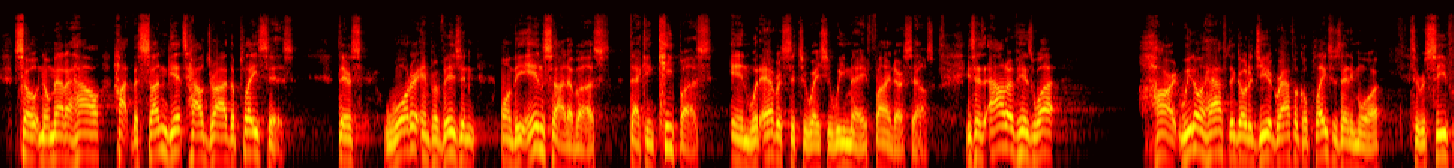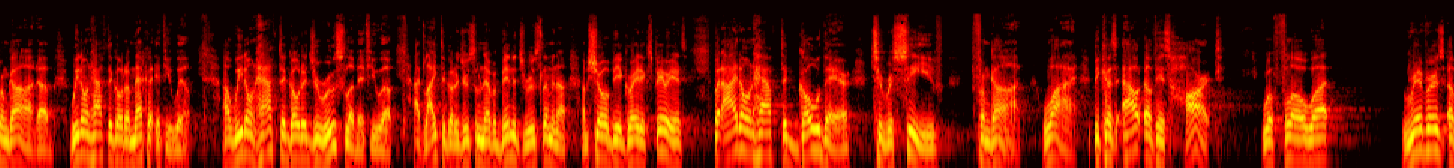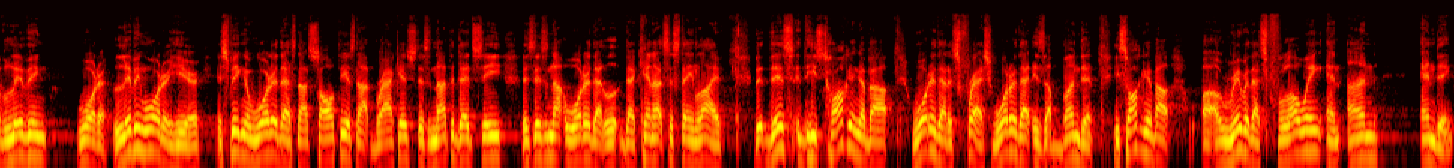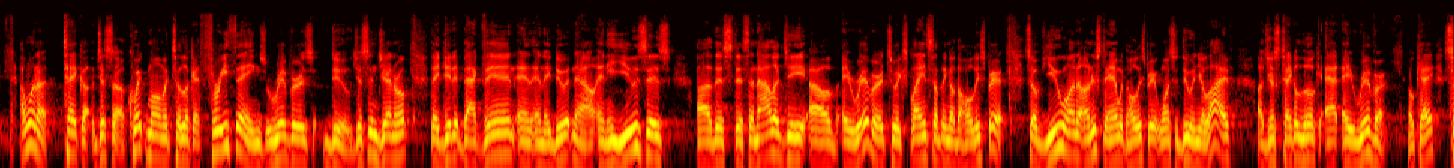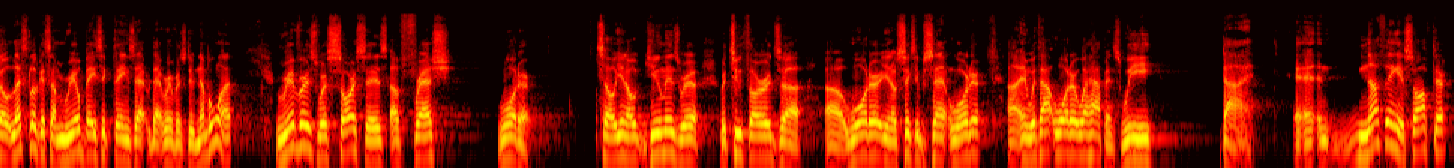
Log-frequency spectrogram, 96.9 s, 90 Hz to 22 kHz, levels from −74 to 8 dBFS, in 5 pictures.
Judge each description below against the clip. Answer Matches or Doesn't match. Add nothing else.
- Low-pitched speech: Matches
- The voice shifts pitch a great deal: Doesn't match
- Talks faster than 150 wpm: Matches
